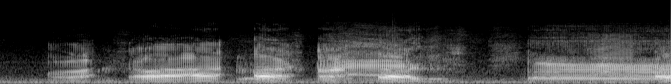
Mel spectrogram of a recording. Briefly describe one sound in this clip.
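Sea lions bark and roar loudly, close by.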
